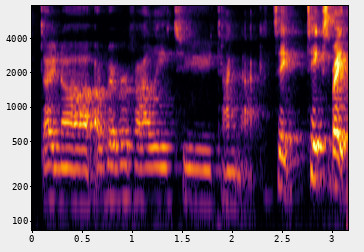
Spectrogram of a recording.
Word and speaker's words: Thangnak: Tangnak is written as Dragnag on a lot of different maps. Don't know why, but we pretty much heard everyone pronounce it as Tangnak.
